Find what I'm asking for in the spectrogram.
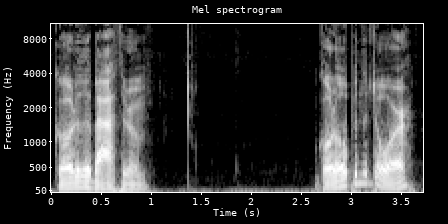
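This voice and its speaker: Profane young man with a dry, lowish voice. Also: sing-song, measured pace, a little mellow, no echo. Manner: rambling, profane, lots of "like" fillers. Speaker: vlogger. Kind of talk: casual storytelling.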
